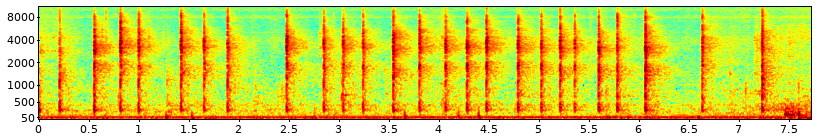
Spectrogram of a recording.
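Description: Chalk taps and scrapes rapidly on a board.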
